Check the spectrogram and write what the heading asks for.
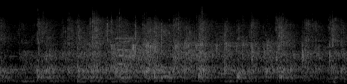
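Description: An audience claps steadily, a dense, continuous patter of many hands holding at an even level for a few seconds before thinning slightly at the end.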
